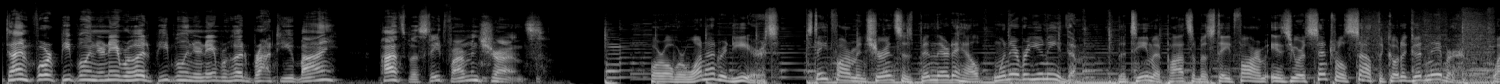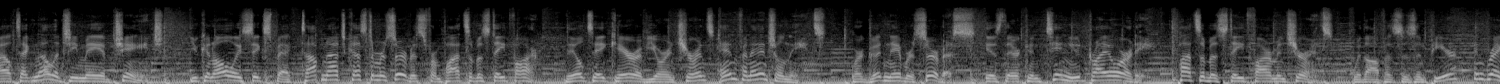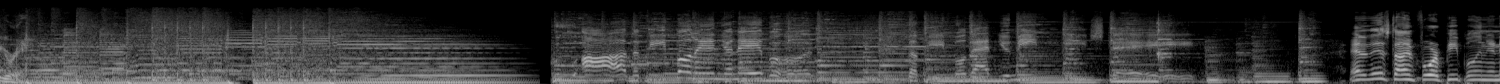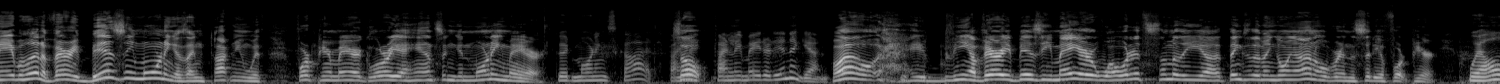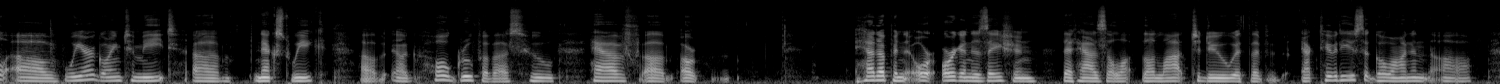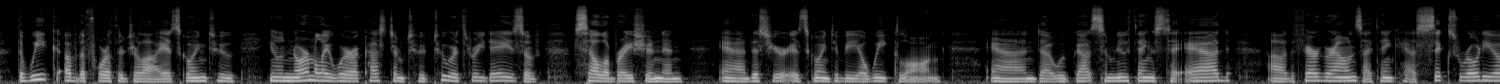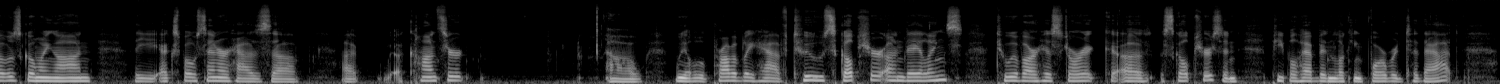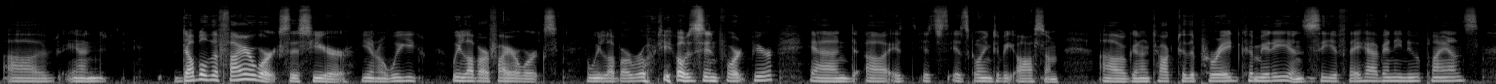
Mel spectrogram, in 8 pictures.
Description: Ft. Pierre mayor Gloria Hanson joined KGFX’s People in Your Neighborhood to talk about happenings in the city.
